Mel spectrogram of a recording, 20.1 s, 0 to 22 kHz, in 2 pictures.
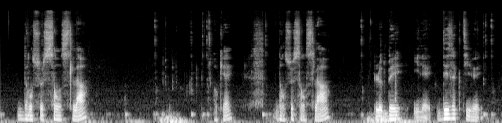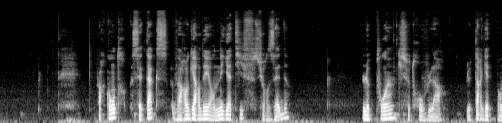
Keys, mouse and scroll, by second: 0.7-3.0 drag, 3.9 click, 5.2-7.1 drag, 9.6 click, 17.9 click.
